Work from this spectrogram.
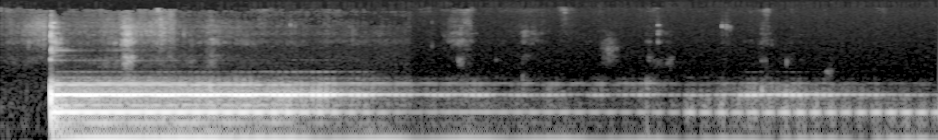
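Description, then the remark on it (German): A single gong is struck once, the third gong, producing a sharp onset followed by a long, resonant hum with steady tonal layers that slowly fade and waver, ringing on alone without any voices. “Und mit dem dritten Gong reck und strecke ich mich liebevoll.”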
